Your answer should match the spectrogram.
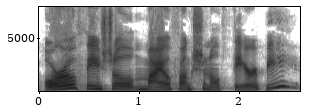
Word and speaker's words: orofacial myofunctional therapy: And you also specialize in, and I'm probably going to butcher this as well, so correct me where I'm wrong, orofacial myofunctional therapy.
